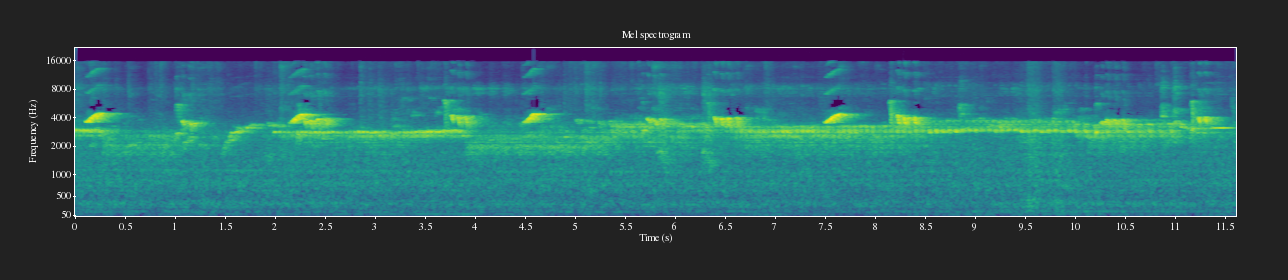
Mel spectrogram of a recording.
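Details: Canary song recorded at home, a bright continuous trill punctuated every second or so by sharp high up-slurred notes, building into dense rolling phrases, with background hiss throughout.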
